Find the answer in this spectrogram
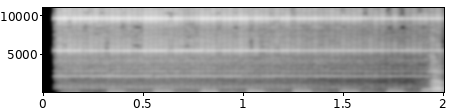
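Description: Twin-bell alarm clock ringing, a steady bell tone pulsing about four times a second.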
